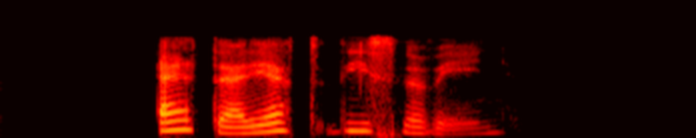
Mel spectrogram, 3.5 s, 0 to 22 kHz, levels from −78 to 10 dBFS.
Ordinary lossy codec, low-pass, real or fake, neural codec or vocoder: MP3, 64 kbps; 7.2 kHz; real; none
